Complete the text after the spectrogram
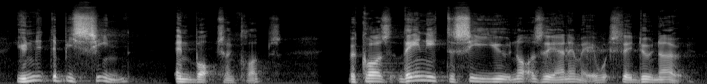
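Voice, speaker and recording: With a Scottish accent and lively intonation, a man speaks at a fairly slow pace. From Dundee, Scotland. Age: 70s. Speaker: journalist and broadcaster, former amateur boxing champion. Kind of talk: interview answer.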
